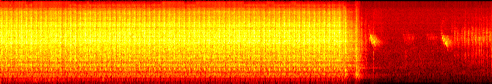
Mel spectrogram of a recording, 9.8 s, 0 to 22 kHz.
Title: scooter won't start after winter gilera dna 50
